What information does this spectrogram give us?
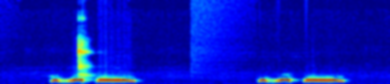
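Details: Deep-voiced 'giọng thổ' spotted dove cooing twice, each phrase a brief wavering double note and a sustained mellow coo falling at the end; a faint click sounds at the start of the first phrase.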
